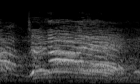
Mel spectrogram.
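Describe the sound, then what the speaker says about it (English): A crowd of supporters chanting and yelling outside a courthouse, heard from a distance as a loud, blended wash of raised voices with a rising shout. "Their chants heard all the way up on the 15th floor"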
